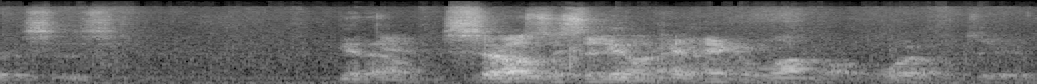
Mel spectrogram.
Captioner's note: voiceover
